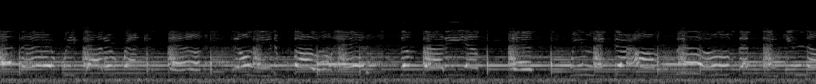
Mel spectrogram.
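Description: Barbie Rock 'n Royals singing doll in princess mode, playing a pop song with a female vocal through its built-in speaker.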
